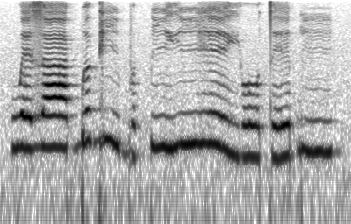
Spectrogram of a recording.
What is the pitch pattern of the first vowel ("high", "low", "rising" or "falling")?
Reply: high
